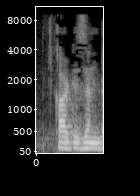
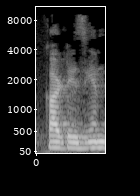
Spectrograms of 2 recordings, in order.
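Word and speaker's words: Cartesian: کارٹیزن doubt, کارٹیزین doubt میرا خیال بنے گا صحیح تلفظ اس کا, کارٹیزین ڈاؤٹ, یہی شک ڈیکارٹی, ڈیکارٹ کا جو شک ہے.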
